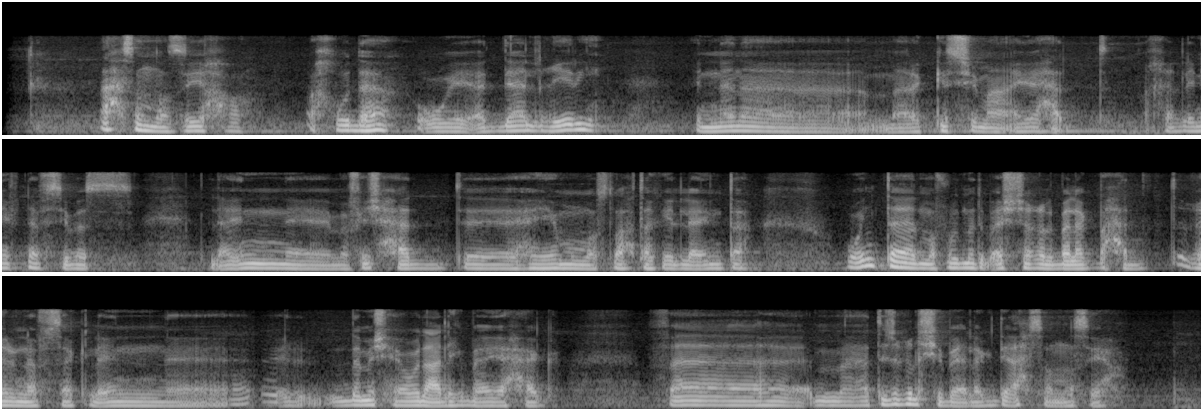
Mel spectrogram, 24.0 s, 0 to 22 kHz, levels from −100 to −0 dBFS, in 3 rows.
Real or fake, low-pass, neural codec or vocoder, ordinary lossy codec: real; none; none; none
